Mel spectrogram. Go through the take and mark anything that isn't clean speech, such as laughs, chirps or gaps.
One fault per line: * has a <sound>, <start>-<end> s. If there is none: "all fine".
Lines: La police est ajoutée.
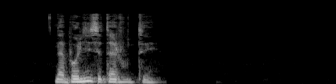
all fine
